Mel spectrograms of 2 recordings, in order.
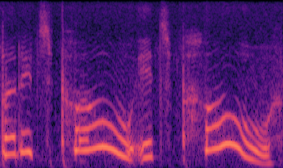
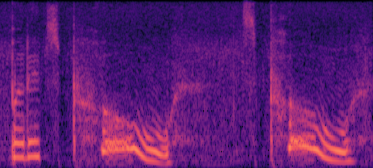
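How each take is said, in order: First: Very high, slow excited yelp; high thrilled yelp. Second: Slow high whispered yell; hushed excited cry; high breathless whisper. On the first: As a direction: yelp with delight. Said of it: "Roo yelped excitedly". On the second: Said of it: "Roo yelled excitedly". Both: Acted.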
